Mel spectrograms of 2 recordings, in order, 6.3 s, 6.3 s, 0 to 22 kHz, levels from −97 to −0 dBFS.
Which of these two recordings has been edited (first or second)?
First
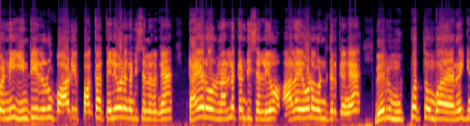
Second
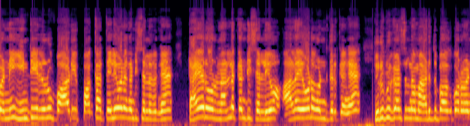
first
